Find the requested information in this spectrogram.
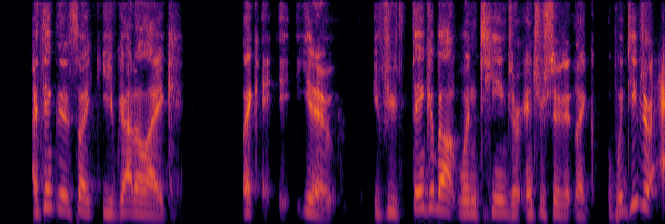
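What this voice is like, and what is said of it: Usual voice. Nothing is said of it.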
